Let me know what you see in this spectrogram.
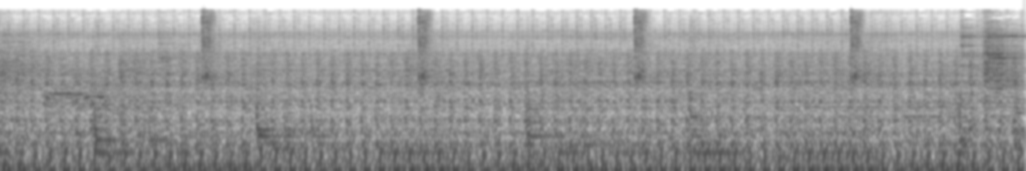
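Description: Motorcycle engine idling steadily with a fast, even pulse, and a faint click about every second and a half.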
